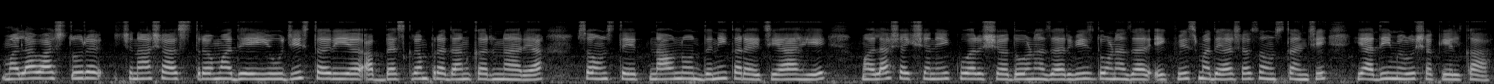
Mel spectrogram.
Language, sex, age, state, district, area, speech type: Marathi, female, 60+, Maharashtra, Yavatmal, rural, read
